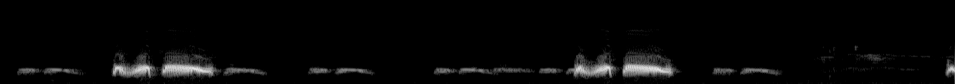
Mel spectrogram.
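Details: Decoy spotted dove used to draw in wild doves, 'giọng thổ' style. Soft murmured coos lead into two loud, low double-note phrases about five seconds apart, each with quiet trailing notes. Another phrase begins at the end.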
